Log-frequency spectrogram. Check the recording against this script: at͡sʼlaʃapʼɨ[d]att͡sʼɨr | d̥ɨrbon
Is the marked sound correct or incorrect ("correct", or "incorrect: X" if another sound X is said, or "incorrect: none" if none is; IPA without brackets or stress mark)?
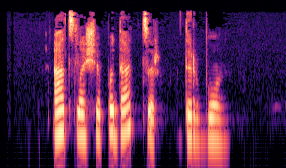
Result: correct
